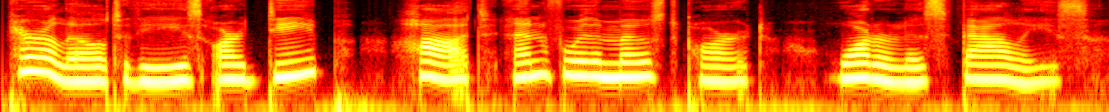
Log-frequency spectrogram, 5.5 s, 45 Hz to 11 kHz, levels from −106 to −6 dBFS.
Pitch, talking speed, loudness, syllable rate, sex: 235 Hz, 140 wpm, -16 LUFS, 4.3 syllables/s, female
